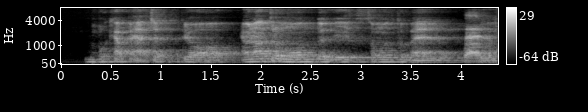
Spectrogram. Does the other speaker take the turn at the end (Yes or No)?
Yes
